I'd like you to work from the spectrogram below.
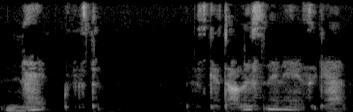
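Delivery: fast, hushed whisper; quick unvoiced whisper for listening time. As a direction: whisper to settle the class in. Teacher hushes class to listen.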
